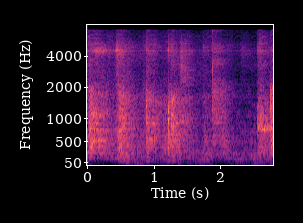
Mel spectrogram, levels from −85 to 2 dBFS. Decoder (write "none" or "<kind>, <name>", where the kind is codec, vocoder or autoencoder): codec, SNAC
